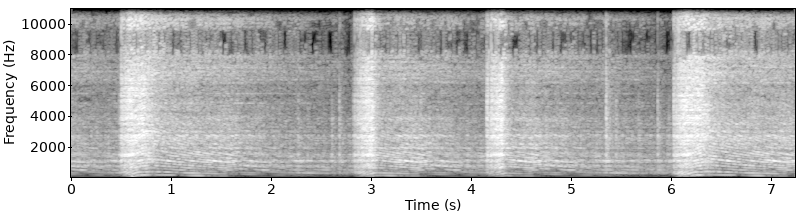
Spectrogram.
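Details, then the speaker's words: 1983 Honda CR60 air-cooled two-stroke after top end rebuild with Kawasaki KX60/KX65 piston, freshly built, slightly smoky: crisp blips, revs snapping up and back four times with steady idle between; normal running. "so anyway we'll get it fired up now for you you'll you can hear her hear her running she sounds great really really tough"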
